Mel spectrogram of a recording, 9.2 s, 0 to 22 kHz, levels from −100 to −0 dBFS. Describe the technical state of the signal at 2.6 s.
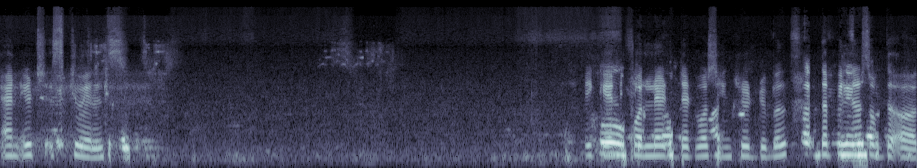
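At 2.6 s the speech signal is intact, with no dropout, distortion, glitch or other fault audible.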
